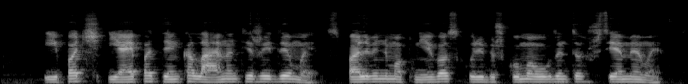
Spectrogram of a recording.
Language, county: Lithuanian, Vilnius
